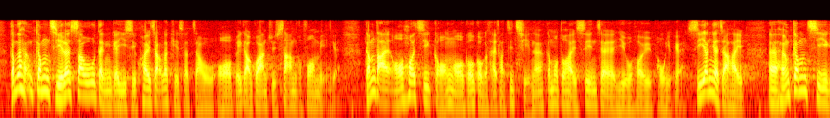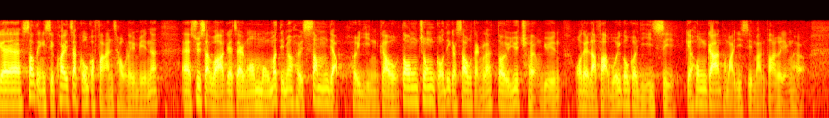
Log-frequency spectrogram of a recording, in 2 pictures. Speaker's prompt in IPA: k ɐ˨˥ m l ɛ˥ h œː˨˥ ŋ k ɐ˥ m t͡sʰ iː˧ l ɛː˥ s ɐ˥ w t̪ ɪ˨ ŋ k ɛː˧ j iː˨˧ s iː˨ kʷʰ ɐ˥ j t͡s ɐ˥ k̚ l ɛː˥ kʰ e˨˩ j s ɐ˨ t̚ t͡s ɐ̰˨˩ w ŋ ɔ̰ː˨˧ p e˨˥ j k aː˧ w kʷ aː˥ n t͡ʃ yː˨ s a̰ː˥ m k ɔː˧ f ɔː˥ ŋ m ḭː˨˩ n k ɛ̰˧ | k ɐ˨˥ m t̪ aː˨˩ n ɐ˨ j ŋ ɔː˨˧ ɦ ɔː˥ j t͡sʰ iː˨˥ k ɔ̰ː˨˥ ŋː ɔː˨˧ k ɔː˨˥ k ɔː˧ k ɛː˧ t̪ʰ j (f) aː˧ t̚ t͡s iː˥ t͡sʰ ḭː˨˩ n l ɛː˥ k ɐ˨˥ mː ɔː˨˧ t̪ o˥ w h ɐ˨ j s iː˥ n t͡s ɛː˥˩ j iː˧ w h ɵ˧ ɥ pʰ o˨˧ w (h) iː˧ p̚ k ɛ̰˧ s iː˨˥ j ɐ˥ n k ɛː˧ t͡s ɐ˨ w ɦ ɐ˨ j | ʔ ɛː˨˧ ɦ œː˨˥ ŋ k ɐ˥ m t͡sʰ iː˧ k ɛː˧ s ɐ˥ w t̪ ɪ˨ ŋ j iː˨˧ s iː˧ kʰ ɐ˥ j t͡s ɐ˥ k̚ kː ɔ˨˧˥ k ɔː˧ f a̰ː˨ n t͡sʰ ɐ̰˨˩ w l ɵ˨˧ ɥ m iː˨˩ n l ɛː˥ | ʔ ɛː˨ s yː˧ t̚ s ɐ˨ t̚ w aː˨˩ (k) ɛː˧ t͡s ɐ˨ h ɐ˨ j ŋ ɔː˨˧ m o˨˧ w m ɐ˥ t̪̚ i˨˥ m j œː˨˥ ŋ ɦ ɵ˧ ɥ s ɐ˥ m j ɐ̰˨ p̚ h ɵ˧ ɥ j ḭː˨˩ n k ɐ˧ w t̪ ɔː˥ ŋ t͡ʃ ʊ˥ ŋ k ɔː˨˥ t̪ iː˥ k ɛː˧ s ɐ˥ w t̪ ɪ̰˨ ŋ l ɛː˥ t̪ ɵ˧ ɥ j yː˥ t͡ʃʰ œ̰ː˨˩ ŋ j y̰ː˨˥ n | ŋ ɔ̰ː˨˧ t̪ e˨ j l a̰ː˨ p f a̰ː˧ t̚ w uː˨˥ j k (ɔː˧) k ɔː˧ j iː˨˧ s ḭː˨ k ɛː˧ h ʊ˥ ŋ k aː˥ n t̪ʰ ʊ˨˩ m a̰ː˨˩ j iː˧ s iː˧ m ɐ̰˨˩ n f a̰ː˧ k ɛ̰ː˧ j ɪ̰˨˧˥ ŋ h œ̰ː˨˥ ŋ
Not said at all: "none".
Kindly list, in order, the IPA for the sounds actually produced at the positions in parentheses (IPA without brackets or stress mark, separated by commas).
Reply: f, h, k, ɔː˨˥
